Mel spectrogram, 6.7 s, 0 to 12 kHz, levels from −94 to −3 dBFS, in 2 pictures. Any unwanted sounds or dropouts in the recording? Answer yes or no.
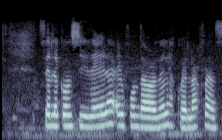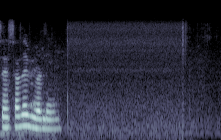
no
